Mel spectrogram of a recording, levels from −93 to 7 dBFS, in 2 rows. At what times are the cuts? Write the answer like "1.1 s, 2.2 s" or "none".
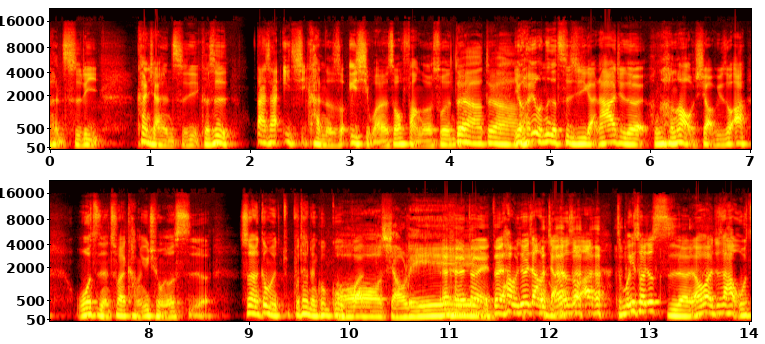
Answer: none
